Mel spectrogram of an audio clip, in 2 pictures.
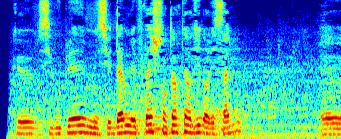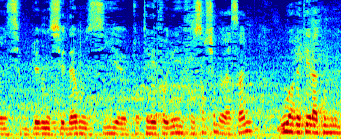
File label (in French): agent surveillance donne des instructions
